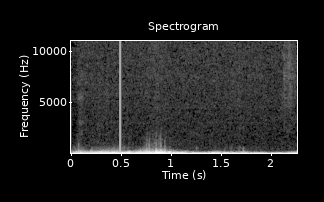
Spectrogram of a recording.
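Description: A loud deep rumble that swells and fades in slow pulses, with a single sharp click about half a second in.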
